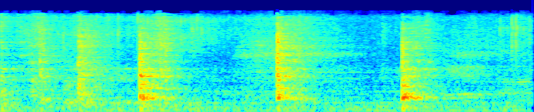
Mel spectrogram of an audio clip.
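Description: Onions frying on a griddle with a steady sizzle, broken by three sharp scraping flips of a spatula spaced roughly evenly apart, close and fairly quiet.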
